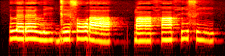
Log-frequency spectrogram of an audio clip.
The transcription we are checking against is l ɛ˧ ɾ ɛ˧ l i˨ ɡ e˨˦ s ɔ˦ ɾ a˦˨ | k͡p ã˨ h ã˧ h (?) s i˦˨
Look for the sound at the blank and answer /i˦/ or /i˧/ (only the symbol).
i˦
